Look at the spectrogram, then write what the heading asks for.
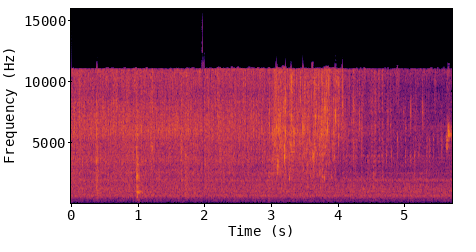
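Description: Vegetables and meat sizzling in a stainless-steel pot while a wooden spatula stirs them, knocking against the pot a couple of times in the first second. About three seconds in, water is poured in from a measuring jug, and the sizzle dies down.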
